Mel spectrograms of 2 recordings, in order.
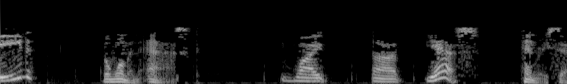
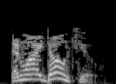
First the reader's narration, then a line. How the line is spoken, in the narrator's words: She snapped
